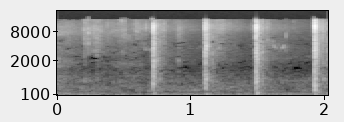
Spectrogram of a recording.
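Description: Footsteps on a brick path: four short, sharp steps evenly spaced, a quick walking pace.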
